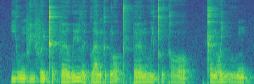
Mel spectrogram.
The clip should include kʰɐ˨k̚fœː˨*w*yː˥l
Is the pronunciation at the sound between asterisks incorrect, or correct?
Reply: correct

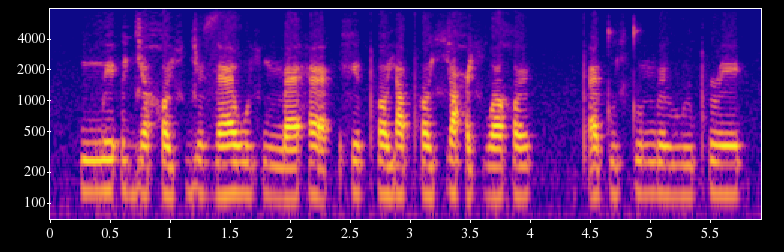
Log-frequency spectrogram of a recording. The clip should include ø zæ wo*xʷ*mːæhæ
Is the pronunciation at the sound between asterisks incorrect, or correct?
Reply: incorrect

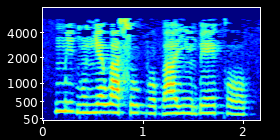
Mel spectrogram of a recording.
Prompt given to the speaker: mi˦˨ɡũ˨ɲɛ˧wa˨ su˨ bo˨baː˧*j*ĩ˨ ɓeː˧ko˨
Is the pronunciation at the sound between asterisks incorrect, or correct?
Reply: correct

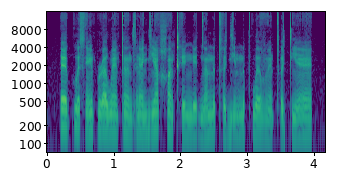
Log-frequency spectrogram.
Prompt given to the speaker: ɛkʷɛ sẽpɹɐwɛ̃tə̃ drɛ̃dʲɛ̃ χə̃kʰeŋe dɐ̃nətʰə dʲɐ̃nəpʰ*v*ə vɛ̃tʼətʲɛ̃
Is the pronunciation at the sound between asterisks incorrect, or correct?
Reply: incorrect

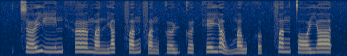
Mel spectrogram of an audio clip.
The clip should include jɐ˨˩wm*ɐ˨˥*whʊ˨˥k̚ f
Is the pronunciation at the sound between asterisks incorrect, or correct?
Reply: incorrect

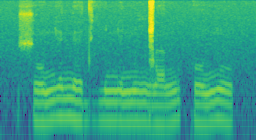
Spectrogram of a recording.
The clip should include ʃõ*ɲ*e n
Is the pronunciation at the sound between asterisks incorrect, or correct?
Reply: correct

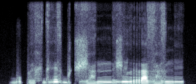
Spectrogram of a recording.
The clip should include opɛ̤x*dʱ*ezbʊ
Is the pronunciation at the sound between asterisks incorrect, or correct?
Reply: correct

